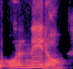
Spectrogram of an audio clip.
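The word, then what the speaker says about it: hornero: bird maybe you know in spanish we write the h but we don't pronounce it so ornero this is our national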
